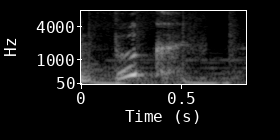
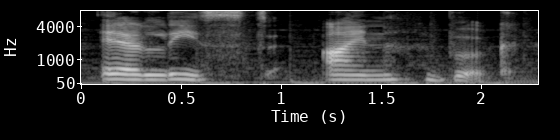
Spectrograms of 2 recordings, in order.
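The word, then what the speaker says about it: Buch: least at least Ein book the CH must be pronounced like the r of rat I'm trying to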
